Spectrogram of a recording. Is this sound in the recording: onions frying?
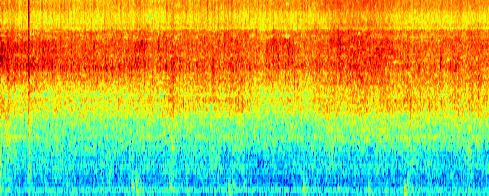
yes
